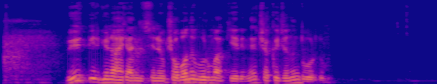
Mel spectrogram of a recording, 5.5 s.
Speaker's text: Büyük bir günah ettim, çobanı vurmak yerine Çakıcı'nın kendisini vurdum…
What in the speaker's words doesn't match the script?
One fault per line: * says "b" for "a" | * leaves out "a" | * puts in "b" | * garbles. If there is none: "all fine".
* says "kendisini" for "ettim"
* leaves out "kendisini"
